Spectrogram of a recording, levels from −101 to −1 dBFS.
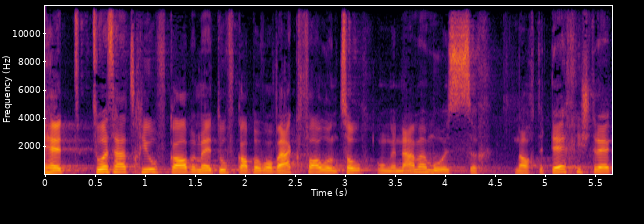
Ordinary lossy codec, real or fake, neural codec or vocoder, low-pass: none; real; none; none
